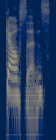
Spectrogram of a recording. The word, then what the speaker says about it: Gelson's: So would you say is it a Gillian's or how do you say it? Gelson's. Gilson's. Gelson's. GE. Gelson's.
